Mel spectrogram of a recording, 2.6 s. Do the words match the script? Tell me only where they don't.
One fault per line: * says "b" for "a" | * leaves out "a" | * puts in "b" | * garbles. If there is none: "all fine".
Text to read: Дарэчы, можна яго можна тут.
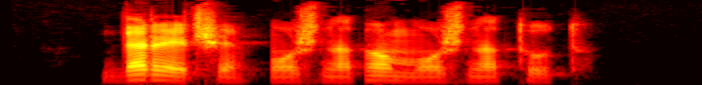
all fine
